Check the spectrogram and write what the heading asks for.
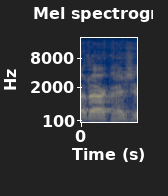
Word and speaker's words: rakas: Okay, wie spricht man es richtig aus? – Ja, das heißt, schönen Abend. – Rakas. – Hyvä ilta, Rakas heißt.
